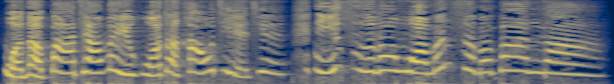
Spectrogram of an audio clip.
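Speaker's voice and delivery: very high, theatrical mourning howl; fake dry wailing. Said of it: "干嚎着".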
